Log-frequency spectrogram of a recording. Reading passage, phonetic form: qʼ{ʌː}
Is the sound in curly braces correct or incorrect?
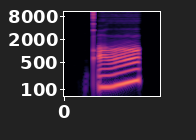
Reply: correct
